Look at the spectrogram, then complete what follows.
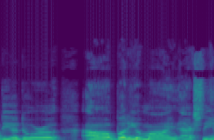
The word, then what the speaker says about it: Diadora: um yeah trying to find out is called Theodora uh buddy of mine actually invested in this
